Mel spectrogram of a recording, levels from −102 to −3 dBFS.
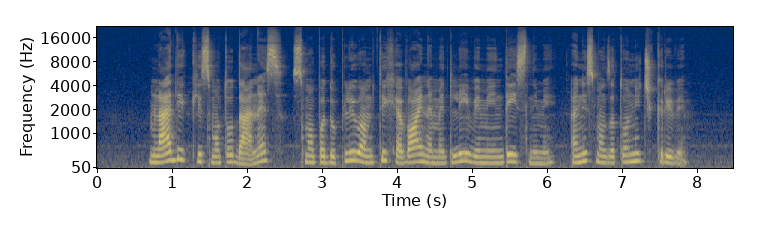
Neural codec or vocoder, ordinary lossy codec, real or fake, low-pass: none; none; real; none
